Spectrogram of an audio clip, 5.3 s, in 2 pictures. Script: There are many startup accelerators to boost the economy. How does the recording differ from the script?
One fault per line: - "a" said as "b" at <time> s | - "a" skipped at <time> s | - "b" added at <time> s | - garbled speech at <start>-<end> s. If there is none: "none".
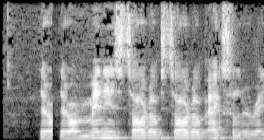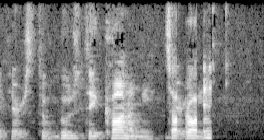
- "there" added at 0.6 s
- "startup" added at 1.6 s
- garbled speech at 4.3-4.8 s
